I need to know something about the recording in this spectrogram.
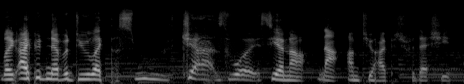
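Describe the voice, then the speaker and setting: A hyper, bubbly woman with a high-pitched voice, chatting casually while streaming a game. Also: moderate pace, a bit bright, faint music behind. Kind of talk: casual gaming stream chat.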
